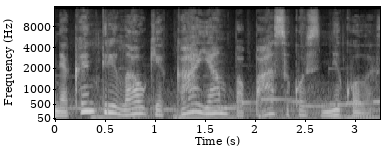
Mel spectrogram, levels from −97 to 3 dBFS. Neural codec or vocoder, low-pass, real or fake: none; 14.4 kHz; real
